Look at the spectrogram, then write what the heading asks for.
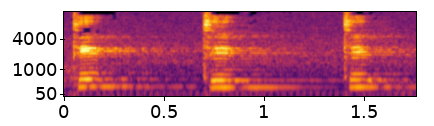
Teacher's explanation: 드는 막았다가 터지죠.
